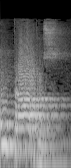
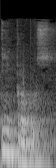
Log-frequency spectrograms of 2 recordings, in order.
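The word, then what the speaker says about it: improbus: No outro caso, eu não vou ler em provos. Perceba que a última é breve. Por que que ela é breve? A ú a vogal da sílaba, da sílaba pro não é longa, né? Não tem macram ali, não é de toma e não tem miniconsoante. Então é breve. Então a tônica é anterior, ímprobus, né?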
